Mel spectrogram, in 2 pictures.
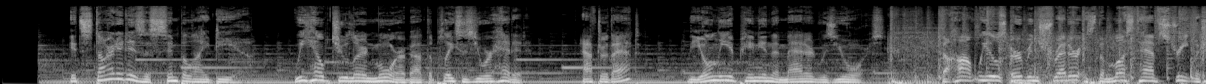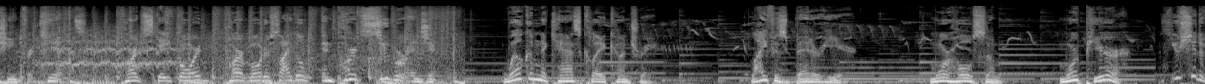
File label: COMMERCIAL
